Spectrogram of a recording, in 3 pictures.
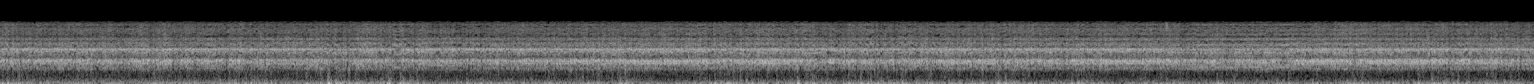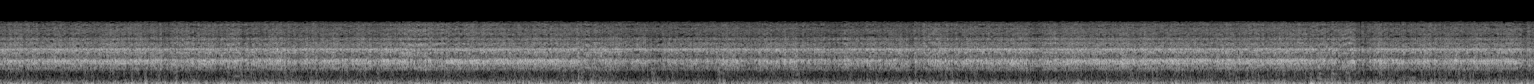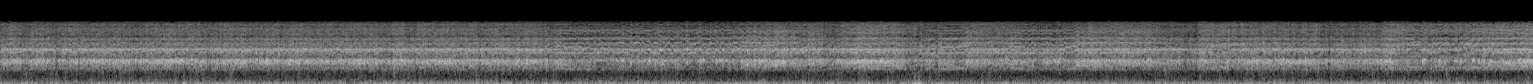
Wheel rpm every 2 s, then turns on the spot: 230, 230, 230, 230, 230, 230, 220, 230, 230, 230, 230, 230, 230, 230, 230, 230, 230, 230, 200, 230, 220, 230, 220.
none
